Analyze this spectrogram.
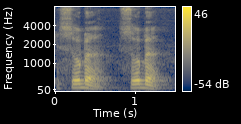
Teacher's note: یہاں پر تجوید کا قاعدہ ہے قلقلہ، با میں آواز ٹکر کھا کے الگ ہوگی، صبح صبح، ہا گلے سے نکالیں گے، خا بھی گلے کے شروع والے حصے سے ادا ہوگا، موٹا پڑھیں گے، قاف کو بھی موٹا پڑھیں گے۔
